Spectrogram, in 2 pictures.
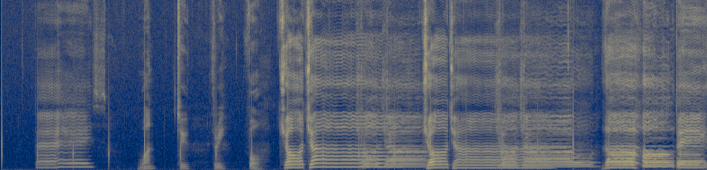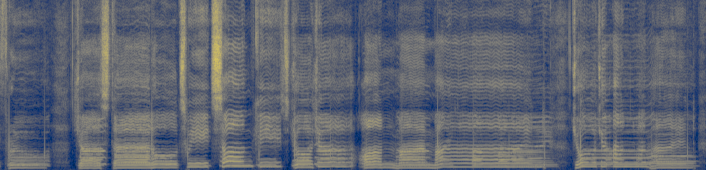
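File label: bass click track, choir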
